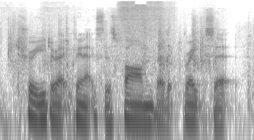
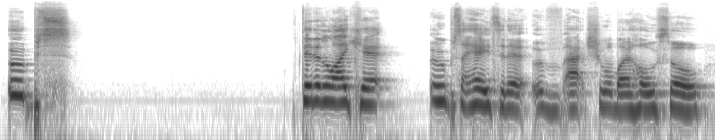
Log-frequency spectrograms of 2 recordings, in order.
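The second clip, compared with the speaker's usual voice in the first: high, loud hammed-up outrage; mock outraged yell; 8 semitones higher, 8 dB louder, slower than usual. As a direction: yelp it out, over the top. Loud mock outburst at building.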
